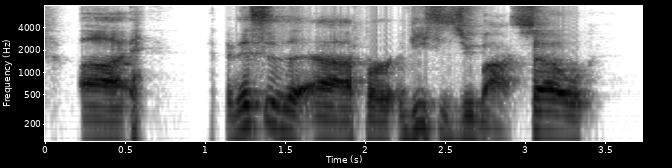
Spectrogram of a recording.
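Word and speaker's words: Ivica Zubac: Uh this is uh for Visa Zubas. So or Vitza Zubots I believe is how you pronounce it.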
